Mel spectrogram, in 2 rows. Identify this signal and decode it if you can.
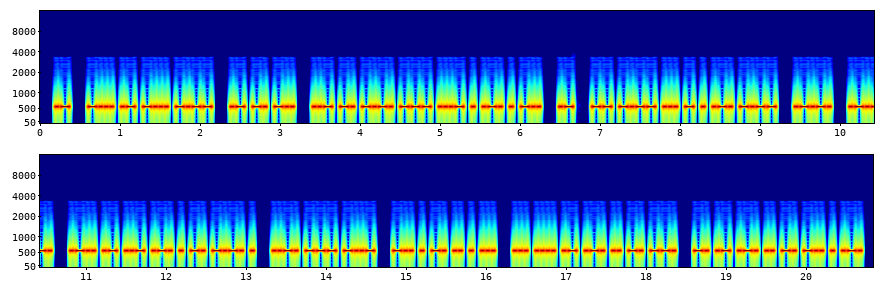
Morse code, heard as a keyed tone, about 36 wpm, 550 Hz. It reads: A BABY AND UNCOVERED A MYSTERY <AR> <AR> LAURENCE FOX DENIES SHARING NARINDER
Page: News headlines in Morse code at 35 wpm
